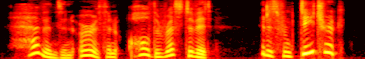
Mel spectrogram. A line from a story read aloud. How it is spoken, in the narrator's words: he cried out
